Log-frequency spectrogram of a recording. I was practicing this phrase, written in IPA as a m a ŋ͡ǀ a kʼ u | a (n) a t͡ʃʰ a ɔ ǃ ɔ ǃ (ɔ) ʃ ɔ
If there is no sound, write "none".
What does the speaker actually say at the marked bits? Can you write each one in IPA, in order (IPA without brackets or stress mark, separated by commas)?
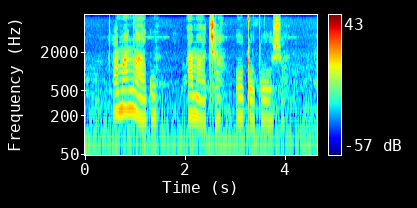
m, ɔː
